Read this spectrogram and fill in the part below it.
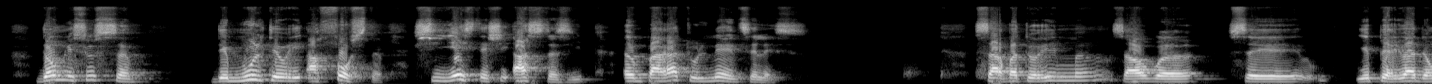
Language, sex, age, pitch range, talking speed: Romanian, male, 50-69, 130-180 Hz, 75 wpm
